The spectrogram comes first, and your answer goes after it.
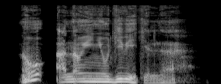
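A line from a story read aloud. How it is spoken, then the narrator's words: Pleased smiling snort. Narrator (Russian): с довольной улыбкой хмыкнул граф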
